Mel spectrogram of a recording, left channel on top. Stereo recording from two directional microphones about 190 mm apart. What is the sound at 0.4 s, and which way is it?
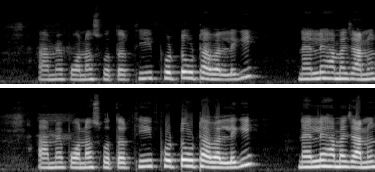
Speech, 40° right (ahead or behind).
